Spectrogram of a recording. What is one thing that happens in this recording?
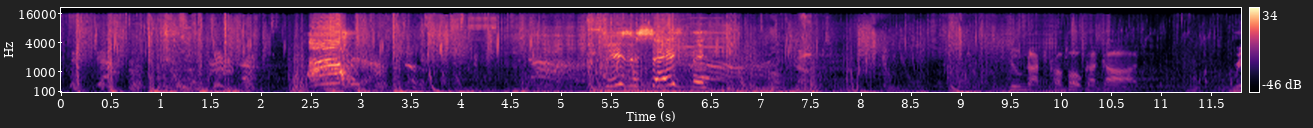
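Punches and electric crackles hit hard in a fight.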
